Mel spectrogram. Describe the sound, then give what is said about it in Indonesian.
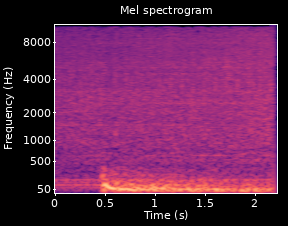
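A crowded angkot minibus pulls away, its engine rising abruptly into a loud, steady low rumble after half a second of quiet hiss, then holding a rough, even drone to the end with no talking. “Hingga angkot pun melaju.”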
